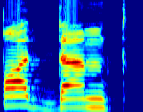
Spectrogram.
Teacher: جب وقف کریں گے، سٹاپ کریں گے تو آخر والے حرف تا کو سائلنٹ کریں گے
